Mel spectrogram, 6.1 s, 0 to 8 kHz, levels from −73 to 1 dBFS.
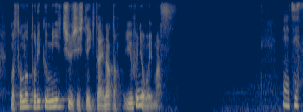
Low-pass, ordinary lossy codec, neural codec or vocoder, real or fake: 7.2 kHz; none; none; real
